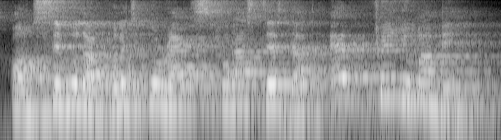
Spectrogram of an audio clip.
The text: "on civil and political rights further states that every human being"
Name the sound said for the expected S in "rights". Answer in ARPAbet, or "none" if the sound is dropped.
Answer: S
